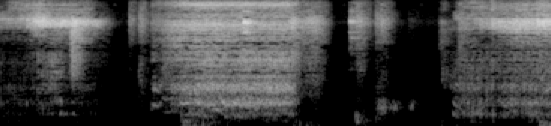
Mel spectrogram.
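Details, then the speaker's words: Young child asleep stacked in a chair with another child, very loud snoring: loud, harsh, rattling breathing sounds separated by brief silences. "world this is the loudest snoring child you will ever meet in your life this is miss zion i want to get a close-up cause i want y'all to know this is the loudest snoring child"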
